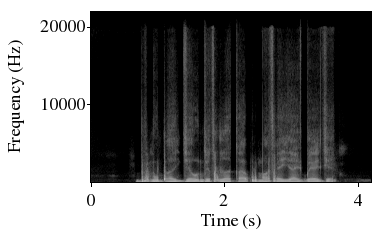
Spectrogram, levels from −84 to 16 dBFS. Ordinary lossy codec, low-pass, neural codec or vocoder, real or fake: none; none; autoencoder, 48 kHz, 32 numbers a frame, DAC-VAE, trained on Japanese speech; fake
